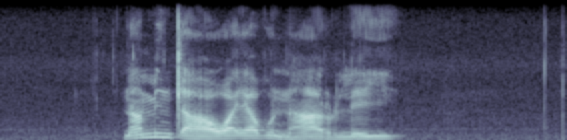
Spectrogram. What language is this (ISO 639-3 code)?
tso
